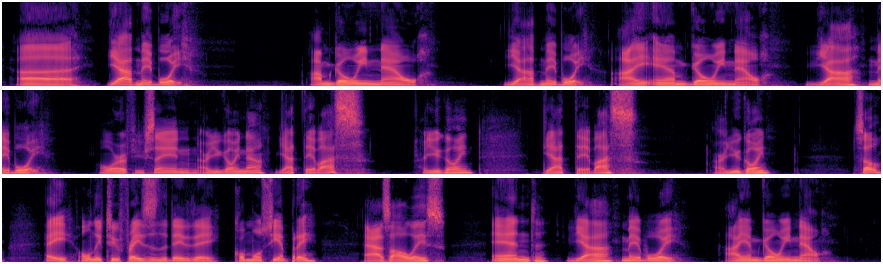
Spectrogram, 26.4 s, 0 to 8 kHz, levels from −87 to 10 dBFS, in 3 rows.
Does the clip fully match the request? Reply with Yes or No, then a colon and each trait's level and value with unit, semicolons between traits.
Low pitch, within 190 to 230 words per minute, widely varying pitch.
No: low, 105 Hz; slow, 135 wpm; wide, 6.4 semitones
